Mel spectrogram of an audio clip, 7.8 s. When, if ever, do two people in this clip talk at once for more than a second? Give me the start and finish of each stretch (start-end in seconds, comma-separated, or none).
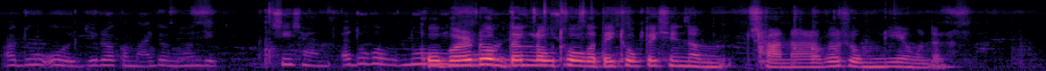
3.2-4.7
